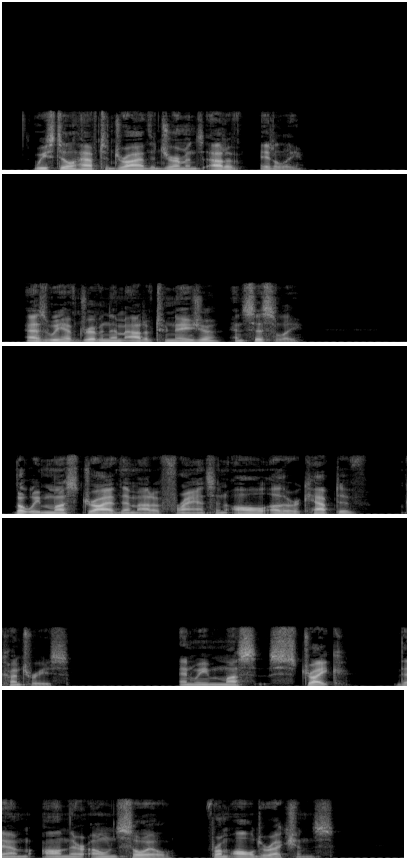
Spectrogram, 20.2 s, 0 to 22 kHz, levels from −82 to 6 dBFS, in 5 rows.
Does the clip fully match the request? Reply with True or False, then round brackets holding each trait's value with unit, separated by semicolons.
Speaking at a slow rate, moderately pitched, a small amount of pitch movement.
False (130 wpm; 90 Hz; 2.2 semitones)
